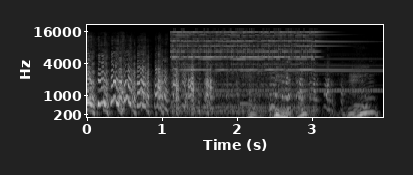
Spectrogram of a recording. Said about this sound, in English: It's been ages since I heard my phone ring.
